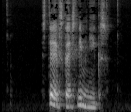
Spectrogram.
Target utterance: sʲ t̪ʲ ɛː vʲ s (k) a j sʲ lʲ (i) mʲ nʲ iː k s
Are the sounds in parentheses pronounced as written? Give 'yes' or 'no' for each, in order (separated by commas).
yes, yes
